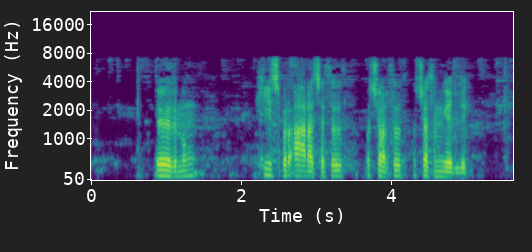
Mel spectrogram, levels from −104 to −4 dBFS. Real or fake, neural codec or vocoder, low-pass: real; none; 7.2 kHz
